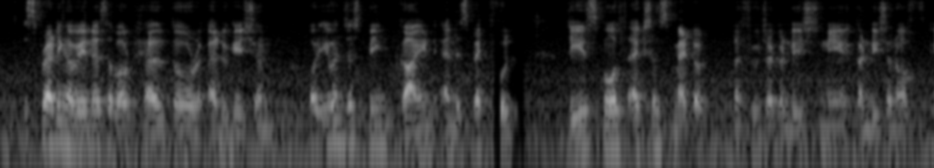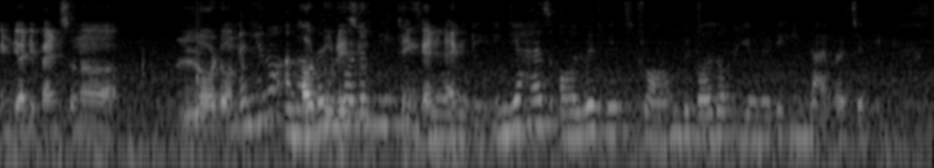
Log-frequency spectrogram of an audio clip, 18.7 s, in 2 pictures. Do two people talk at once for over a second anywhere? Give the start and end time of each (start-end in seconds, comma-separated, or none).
12.3-14.0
